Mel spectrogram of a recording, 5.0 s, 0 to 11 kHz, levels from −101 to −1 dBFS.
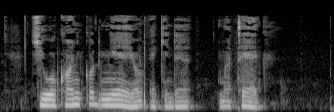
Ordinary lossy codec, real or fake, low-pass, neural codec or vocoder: MP3, 32 kbps; real; 7.2 kHz; none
